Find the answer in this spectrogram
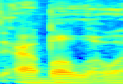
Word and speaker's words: Ablow: ab ablo ab l i pronounced his name like it's abalo I'm sorry for that it's not like Abalone it's there's the book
